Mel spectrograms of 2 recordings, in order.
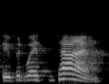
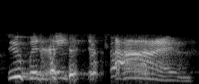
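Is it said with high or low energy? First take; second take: low; high. First: It is said flatly, without energy. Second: It is said with lots of energy.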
